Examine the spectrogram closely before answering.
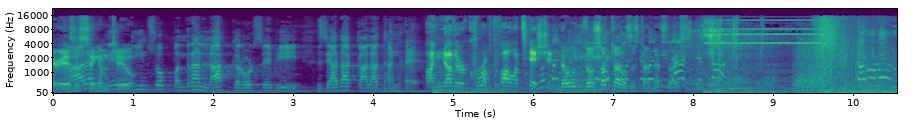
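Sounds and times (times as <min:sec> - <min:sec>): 
speech: 0:00.0 - 0:09.5
deep explosion boom from a movie trailer: 0:09.4 - 0:10.5.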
